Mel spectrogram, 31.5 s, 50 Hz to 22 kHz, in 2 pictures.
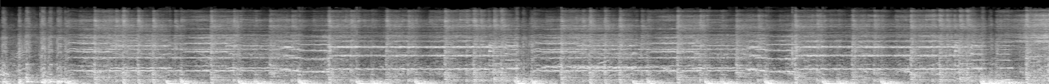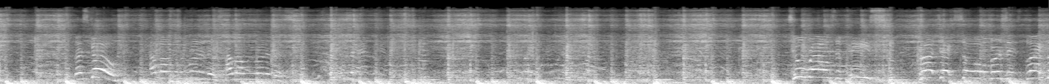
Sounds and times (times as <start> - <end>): Music: 0.0 - 31.4
Speech: 16.8 - 22.0, 22.9 - 26.8, 27.4 - 31.4.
